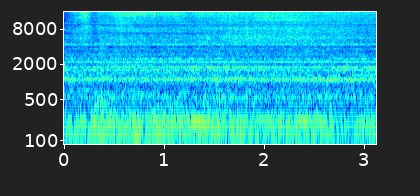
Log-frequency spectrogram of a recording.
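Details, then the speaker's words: 20-inch Delta Rockwell 28-350 wood bandsaw converted to metal cutting with a 10:1 worm gear and VFD-driven motor, motor sounding grindy at low speed; steady hum under cutting load with a rough rumble and thin whine: drive belt slipping. "And here's the test. Oh yeah, tons of torque. Oh, that's the belt slipping."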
